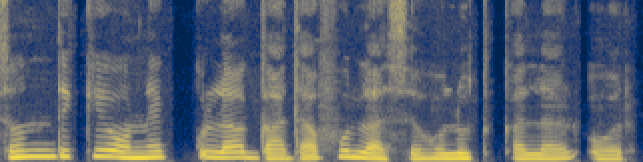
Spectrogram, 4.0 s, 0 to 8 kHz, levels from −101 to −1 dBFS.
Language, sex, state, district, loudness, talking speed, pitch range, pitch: Bengali, female, Assam, Hailakandi, -15 LUFS, 120 wpm, 220-285 Hz, 250 Hz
